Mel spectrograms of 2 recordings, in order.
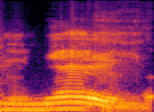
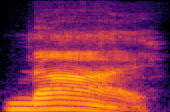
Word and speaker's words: neigh: They neigh. They don't nigh. Horses neigh.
